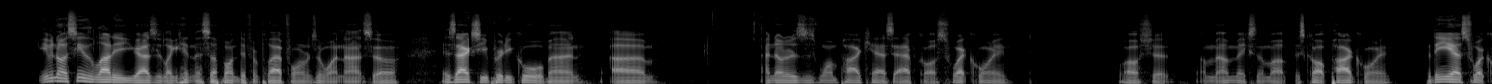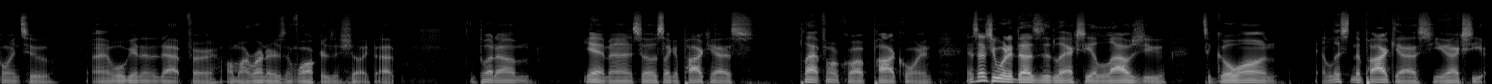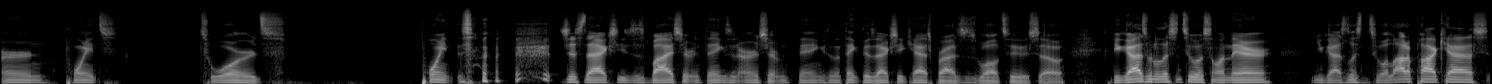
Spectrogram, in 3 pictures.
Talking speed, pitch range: 190 wpm, 85-105 Hz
